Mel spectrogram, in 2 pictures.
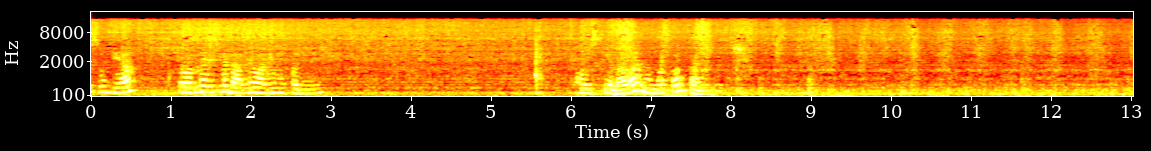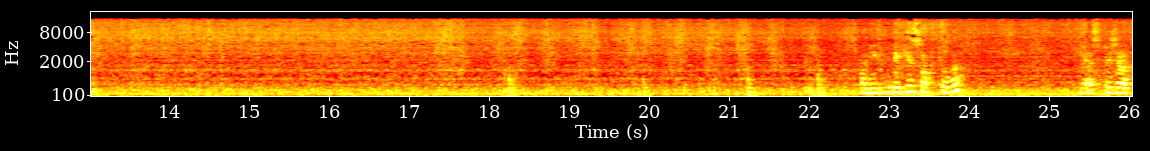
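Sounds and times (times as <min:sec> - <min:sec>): food sizzling in a pan: 0:00.0 - 0:26.0
spatula scraping a pan: 0:05.5 - 0:26.0.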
